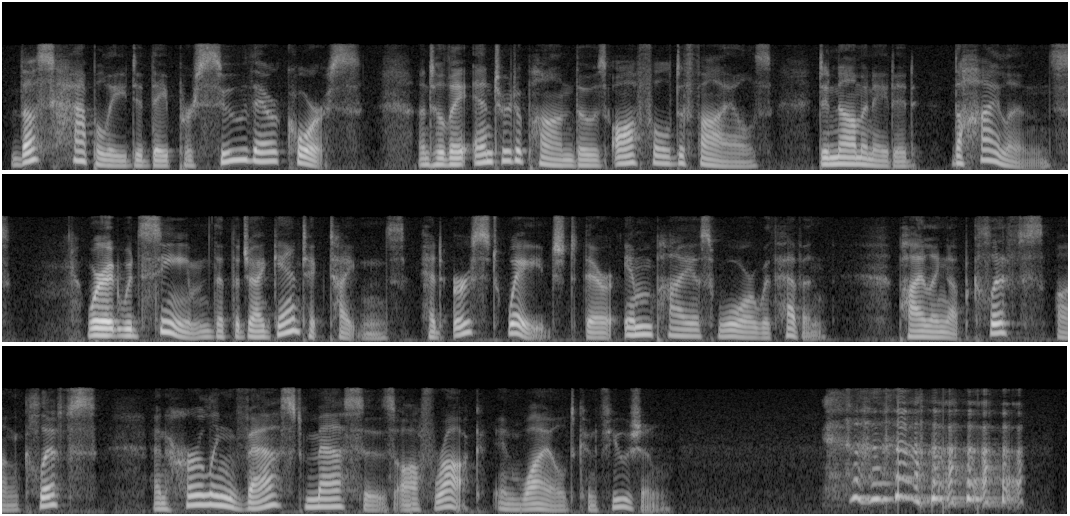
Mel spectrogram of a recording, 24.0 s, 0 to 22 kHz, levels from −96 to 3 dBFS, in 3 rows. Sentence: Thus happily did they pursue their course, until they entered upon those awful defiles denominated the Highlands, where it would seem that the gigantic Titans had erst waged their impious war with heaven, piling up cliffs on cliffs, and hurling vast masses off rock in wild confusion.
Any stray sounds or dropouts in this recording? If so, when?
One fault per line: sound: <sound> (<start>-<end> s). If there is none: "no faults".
sound: laugh (22.1-23.7 s)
